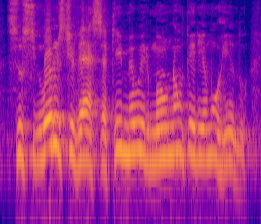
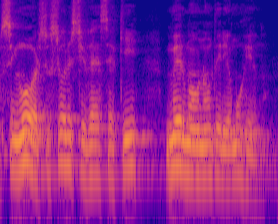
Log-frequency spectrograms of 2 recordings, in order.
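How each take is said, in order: First: It sounds accusing, like demanding an explanation. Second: It sounds humble, like a pleading lament.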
